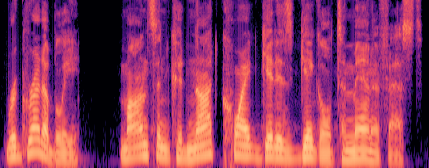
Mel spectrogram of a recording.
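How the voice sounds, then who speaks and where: A man's voice: medium pitch, expressive, moderate pace, no room sound, studio quality. A man reading scripted fiction narration as the narrator of an audio story.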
